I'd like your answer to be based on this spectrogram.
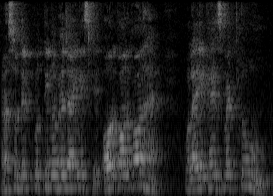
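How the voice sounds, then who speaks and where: Man, Sanskrit teacher, fairly high voice, repeats syllables, questions and answers himself, heavy room echo, distant mic. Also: a little fast, a little mellow, a little hiss or hum. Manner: drills sounds aloud, asks and answers his own questions. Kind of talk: online exam-prep grammar lesson. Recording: very echoey room, voice a bit far from mic.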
